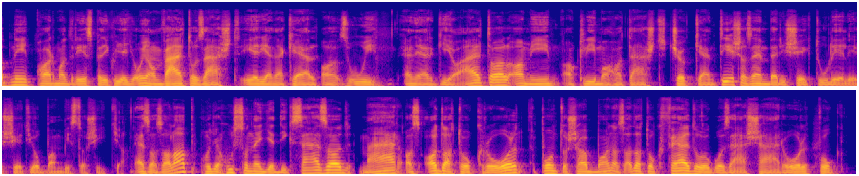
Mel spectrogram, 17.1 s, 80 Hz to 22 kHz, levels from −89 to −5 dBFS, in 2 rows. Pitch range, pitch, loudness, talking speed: 85-110 Hz, 100 Hz, -22 LUFS, 135 wpm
